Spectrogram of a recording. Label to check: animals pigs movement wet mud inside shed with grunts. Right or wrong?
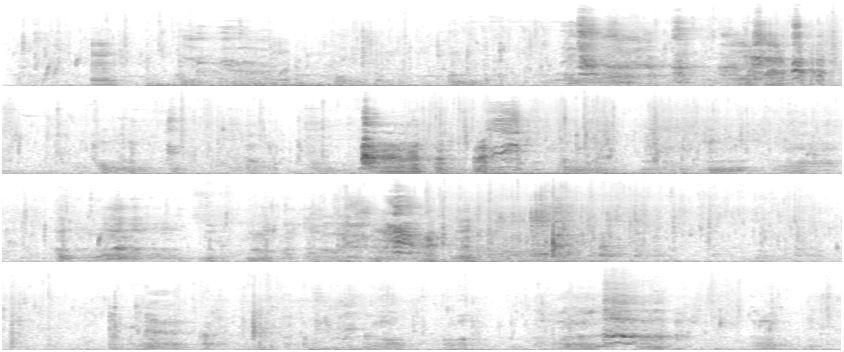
Right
